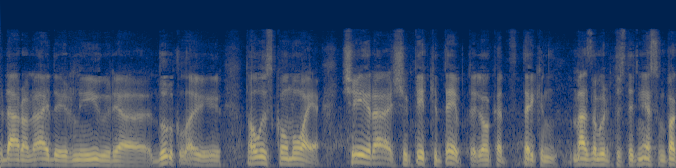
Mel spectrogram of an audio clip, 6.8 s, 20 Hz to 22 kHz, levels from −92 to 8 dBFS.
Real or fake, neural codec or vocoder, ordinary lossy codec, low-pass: fake; codec, 24 kHz, 0.9 kbps, WavTokenizer, small release; AAC, 48 kbps; 10.8 kHz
